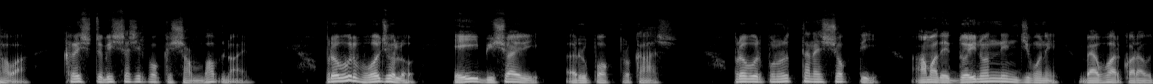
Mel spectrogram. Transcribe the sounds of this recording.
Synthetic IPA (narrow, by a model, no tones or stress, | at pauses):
ɦɔ̰a̰ | kʰɾiʃʈobiʃːaʃ̬iɾpokʰːeʃɔ̰mbʱabnɔ̰e | pɾobʱuɾbʱod͡ʑɦolo | ejbiʃɔeɾḭ | ɾupok̚pɾoka̰ʃ | pɾobʱuɾpunoɾot̪ʰːaneɾʃok̚t̪i | a̰mad̪eɾd̪ojnond̪ind͡ʑibone | bɛboɦaɾkɔɾau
